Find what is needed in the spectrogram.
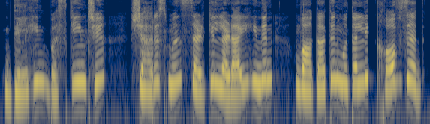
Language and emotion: Kashmiri, fearful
